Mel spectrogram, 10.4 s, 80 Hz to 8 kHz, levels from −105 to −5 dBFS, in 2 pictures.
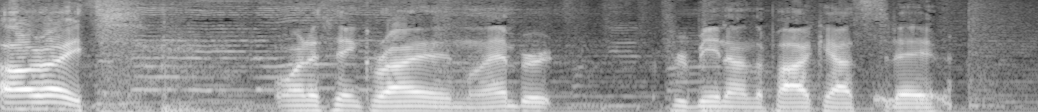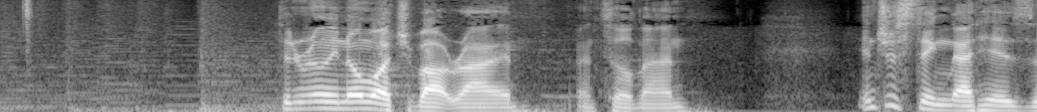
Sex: male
